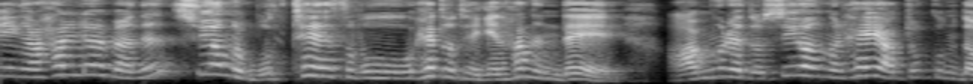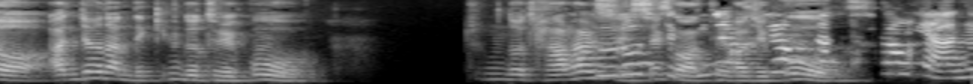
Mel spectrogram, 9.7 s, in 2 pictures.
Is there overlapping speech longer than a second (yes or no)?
yes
